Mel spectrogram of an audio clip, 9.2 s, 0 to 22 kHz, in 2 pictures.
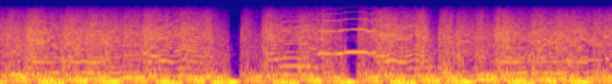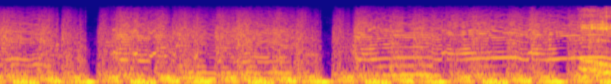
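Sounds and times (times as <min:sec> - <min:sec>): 
mournful electric guitar solo: 0:00.0 - 0:09.1
full band backing: 0:08.9 - 0:09.1.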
